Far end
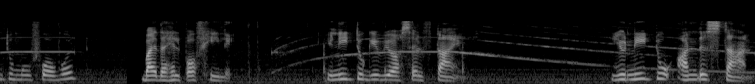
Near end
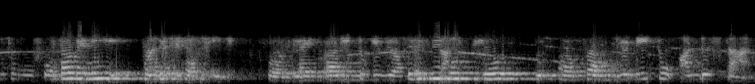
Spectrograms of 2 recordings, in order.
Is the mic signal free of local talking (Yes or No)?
No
